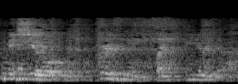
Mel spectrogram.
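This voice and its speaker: A woman's voice: mid-range voice, normal speed, a bit bright, close to an everyday voice. A woman playing a weary, sorrowful Russian ballet dancer, subdued and mournful, in a staged drama reading. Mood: sorrowful resignation. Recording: echoey hall, distant mic, noisy.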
